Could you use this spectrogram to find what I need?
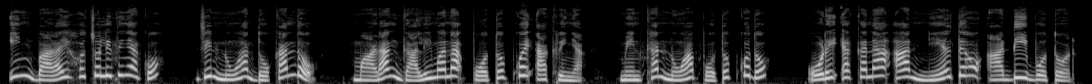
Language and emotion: Santali, disgusted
